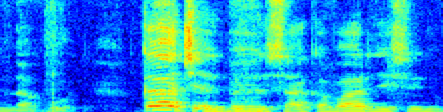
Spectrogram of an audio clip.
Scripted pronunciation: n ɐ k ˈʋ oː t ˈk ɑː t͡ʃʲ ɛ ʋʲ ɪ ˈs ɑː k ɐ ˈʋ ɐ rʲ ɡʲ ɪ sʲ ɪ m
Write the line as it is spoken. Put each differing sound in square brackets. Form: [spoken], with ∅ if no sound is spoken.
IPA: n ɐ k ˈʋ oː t ˈk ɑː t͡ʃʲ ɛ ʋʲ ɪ ˈs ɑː k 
